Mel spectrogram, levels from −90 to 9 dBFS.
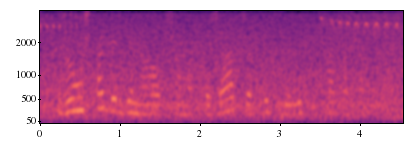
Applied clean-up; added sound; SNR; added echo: none; Ocean; 1 dB; none.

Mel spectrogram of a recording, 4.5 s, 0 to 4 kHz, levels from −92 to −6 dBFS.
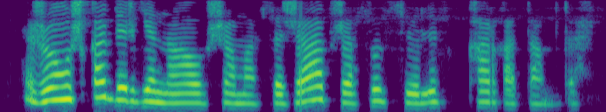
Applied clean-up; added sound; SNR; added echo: none; none; none; none.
